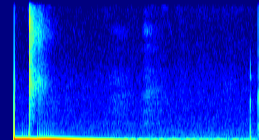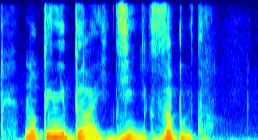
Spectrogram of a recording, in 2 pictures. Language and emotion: Russian, angry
